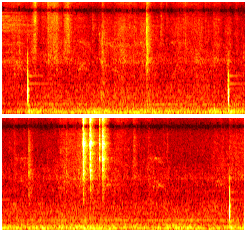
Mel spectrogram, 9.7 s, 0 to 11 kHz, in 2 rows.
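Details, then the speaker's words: Sunbeam Alpine cylinder head bolt number two, backed off one flat and retorqued with a homemade RG225-style tool: torque wrench clicks off at 45 ft-lb, three sharp single clicks; the bolt turned slightly further clockwise. "right now that's clicking off there at 45 ftlb and you can see that it's turned a little bit more to the right on the same torque setting"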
